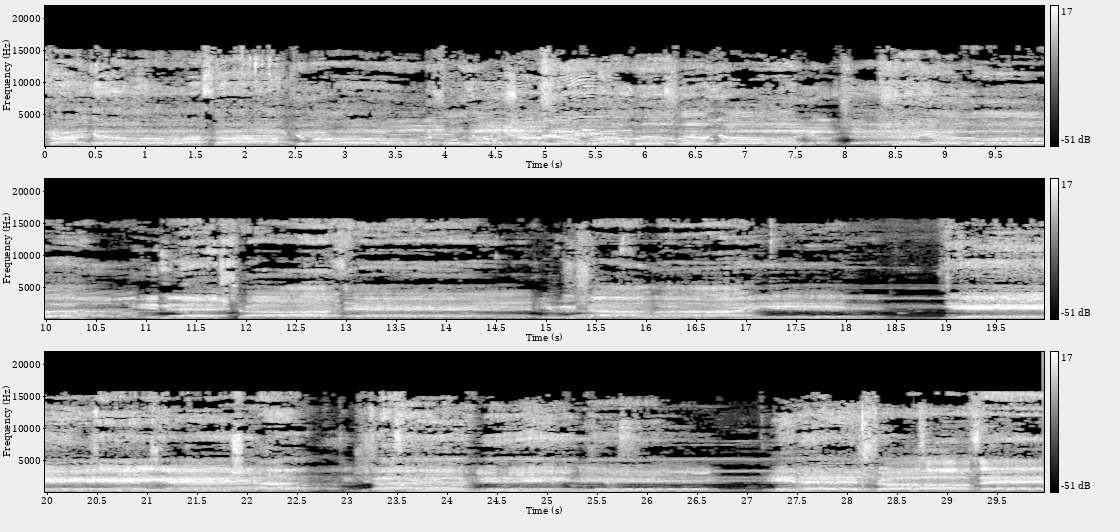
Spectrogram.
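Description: A large group of men chanting a slow song together, with brief breaks between phrases.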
